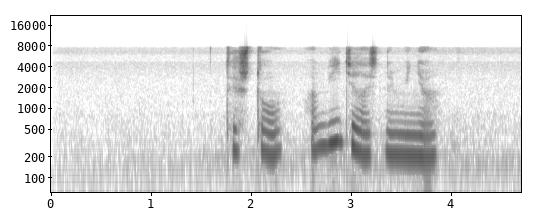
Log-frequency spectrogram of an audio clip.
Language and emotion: Russian, sad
